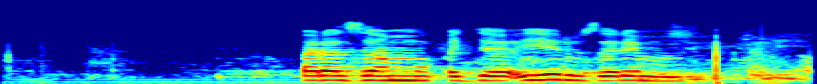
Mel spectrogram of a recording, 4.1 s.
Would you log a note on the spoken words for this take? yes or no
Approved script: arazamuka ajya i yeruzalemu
no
